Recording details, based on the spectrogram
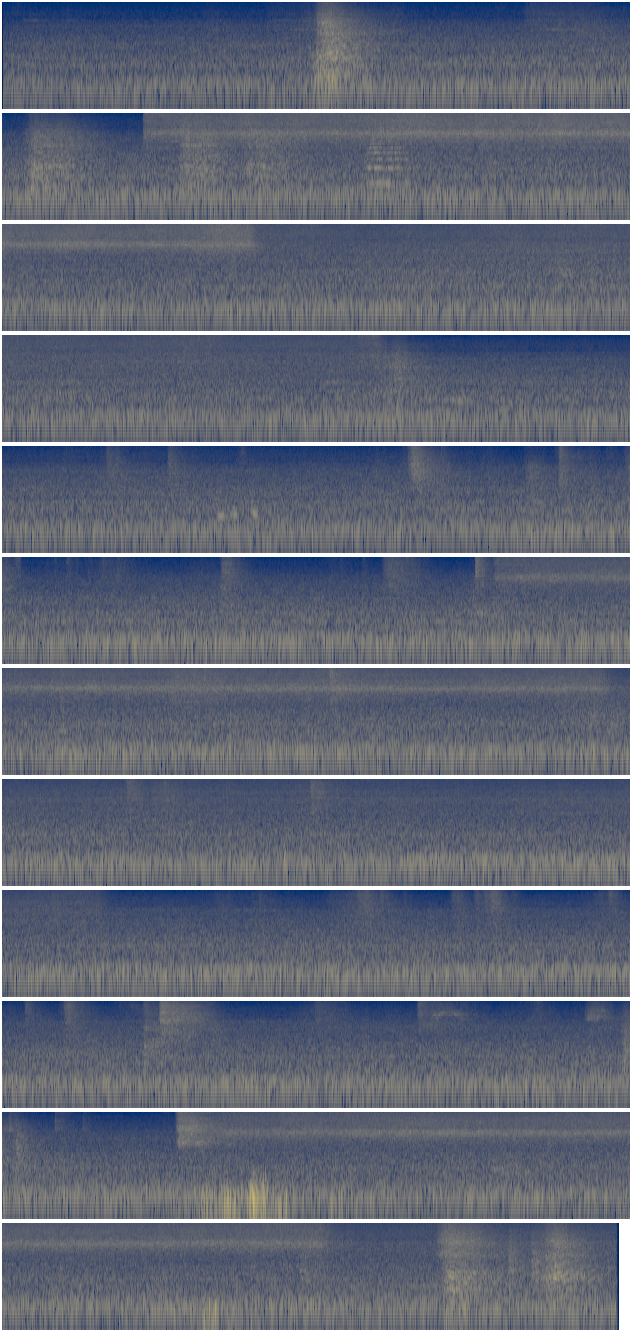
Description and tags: it was recorded as exterior voice in a industrial complex.
industry, work, machinery, worker, machines, industrial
